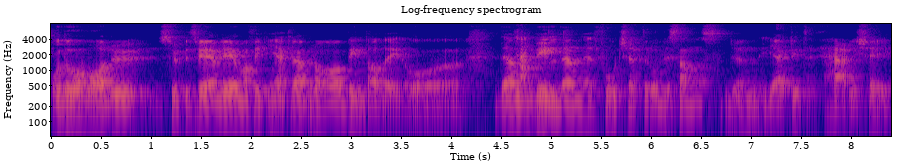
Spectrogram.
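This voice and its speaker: A man speaks at a medium pitch. Audible echo from the room surrounds his voice. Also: ordinary pitch variation, fairly slow pace. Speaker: podcast co-host. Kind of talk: casual chat.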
